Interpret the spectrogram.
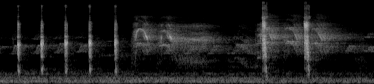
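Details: Newly acquired green ringneck parrot talking: a run of five sharp clicks about a quarter second apart, then wavering whistled and squawky voice-like sounds and two loud harsh notes near the end.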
